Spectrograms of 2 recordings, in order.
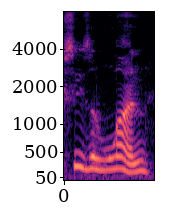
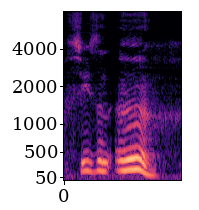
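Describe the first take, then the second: First: It is said with an English pronunciation. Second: It is said with a French pronunciation.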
